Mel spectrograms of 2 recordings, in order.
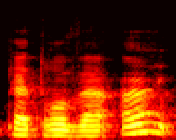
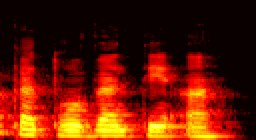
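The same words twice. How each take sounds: First: Quatre-vingt-un with no « et » before un; sans « et ». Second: Quatre-vingt-et-un with a wrongly inserted « et »; added « et ». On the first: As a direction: say quatre-vingt-un, joining vingt straight to un with silent t. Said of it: "on dit quatre-vingt-un et non pas". (quatre-vingt-un prononcé sans « et », t muet) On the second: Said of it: "et non pas quatre-vingt-et-un". (quatre-vingt-et-un, faute avec « et » ajouté et t prononcé) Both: Shown as a demonstration.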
